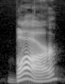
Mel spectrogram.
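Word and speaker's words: בר: a patak under it and this is is pronounced bar and it means sun bar mitzvah so and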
